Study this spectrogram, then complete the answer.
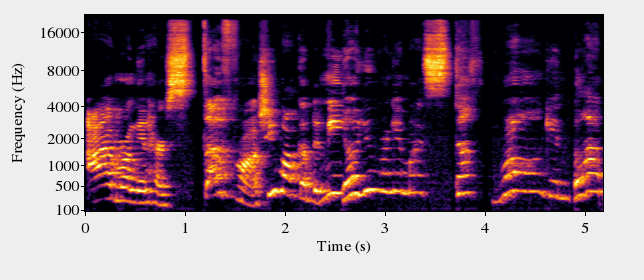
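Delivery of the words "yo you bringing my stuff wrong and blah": put-on, high-pitched, scolding woman's yell. Retelling a woman who walked up cussing the speaker out; imitating a woman yelling. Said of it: "She was just yelling".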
